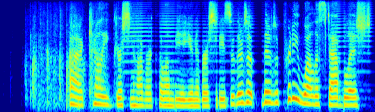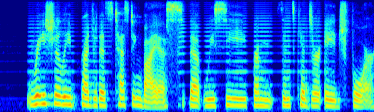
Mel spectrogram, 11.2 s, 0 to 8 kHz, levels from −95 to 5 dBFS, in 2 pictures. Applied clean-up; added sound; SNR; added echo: neural mask model RNNoise.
